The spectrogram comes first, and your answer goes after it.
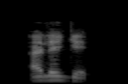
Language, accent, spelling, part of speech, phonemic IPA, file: French, France, alléguer, verb, /a.le.ɡe/, LL-Q150 (fra)-alléguer.wav
- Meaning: 1. to put forward (as a proof, or as an excuse), to argue, proffer as an argument 2. to allege 3. to cite, quote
